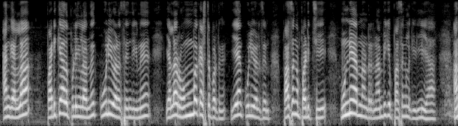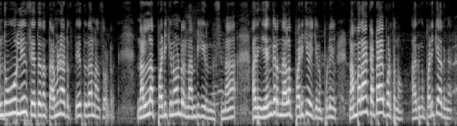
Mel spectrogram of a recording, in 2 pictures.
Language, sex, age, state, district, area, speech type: Tamil, female, 60+, Tamil Nadu, Tiruvannamalai, rural, spontaneous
